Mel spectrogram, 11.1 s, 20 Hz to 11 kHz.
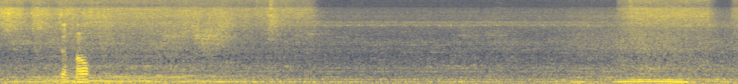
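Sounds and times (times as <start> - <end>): car engine idling: 0.0 - 8.6.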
